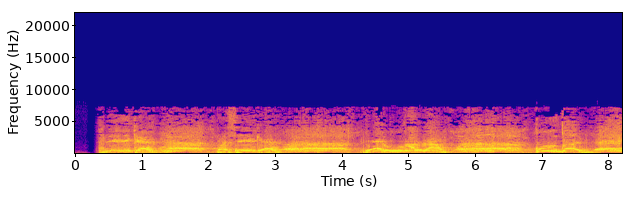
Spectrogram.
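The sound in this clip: Crowd of protesters at a rally outside regional government offices, many voices shouting and chanting together in loud surging waves that dip briefly and swell again.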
